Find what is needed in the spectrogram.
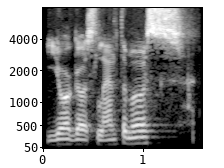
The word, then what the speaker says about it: Yorgos Lanthimos: The Killing of a Sacred Deer is the new film from Yorgos Lanthimos, and I'll have to ask my Greek roommate tomorrow how badly I butchered that name, but sounds right to me. – It was close enough, but he did the Lobster, which came out 2 years ago, and this was a much more sinister version.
